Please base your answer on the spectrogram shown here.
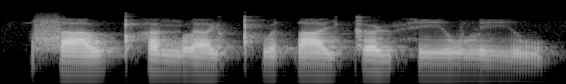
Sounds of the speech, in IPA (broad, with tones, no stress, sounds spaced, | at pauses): s aː˨˧ w kʰ ɐ˧ ŋ l ɐ˨ j kʷʰ ɐ˨ t̚ aː˨ j k ɵ˧ ɥ h iː˨ w l iː˨˩ w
